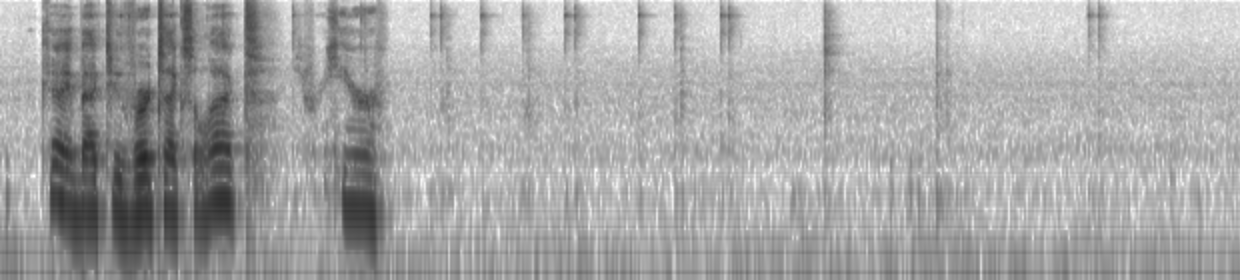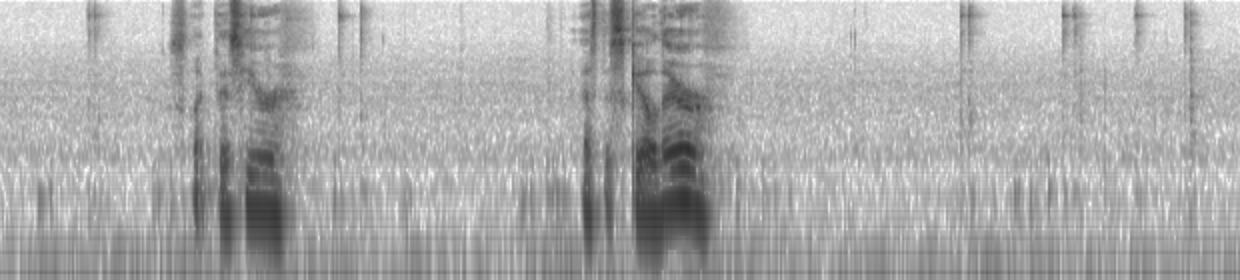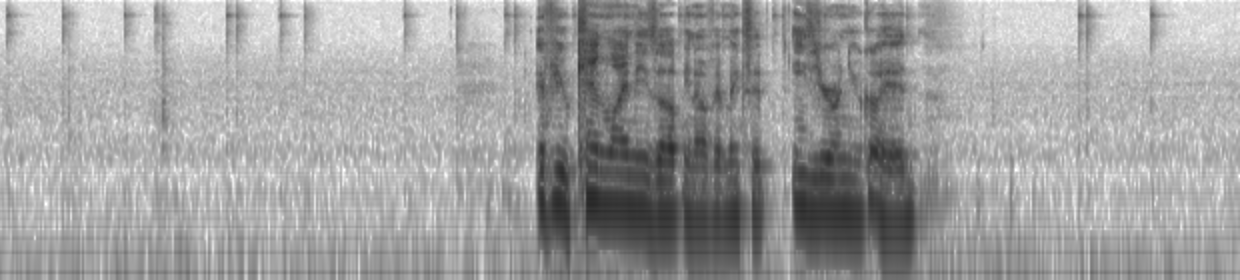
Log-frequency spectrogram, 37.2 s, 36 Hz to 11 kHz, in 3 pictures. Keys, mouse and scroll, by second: 1.3 click, 2.1 click, 2.2 click, 2.9 click, 4.3 click, 4.4 click, 4.8 click, 5.6 click, 5.7 click, 6.4 click, 7.2 click, 7.3 click, 8.2 shift+middle click, 10.8 click, 11.0 click, 13.2 click, 13.3 click, 14.8 click, 14.9 click, 15.8 ctrl+right click, 19.2 click, 19.3 click, 22.0 click, 22.1 click, 23.0 click, 23.2 click, 23.8 click, 24.9 click, 26.0 click, 27.1 click, 27.2 click, 27.6 click, 28.8 click, 29.9 click, 30.0 click, 30.5 click, 31.6 click, 32.5 click, 32.7 click, 33.1 click, 35.6 click, 35.7 click, 36.3 click.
